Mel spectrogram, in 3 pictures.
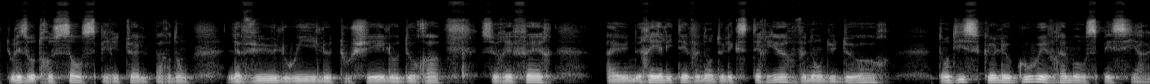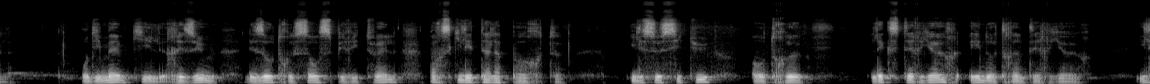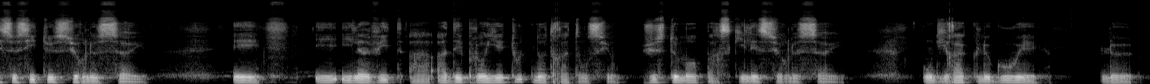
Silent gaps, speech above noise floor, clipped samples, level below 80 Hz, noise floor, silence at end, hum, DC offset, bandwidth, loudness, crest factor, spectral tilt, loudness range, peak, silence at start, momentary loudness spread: none; 42 dB; under 0.1%; -44 dBFS; -63 dBFS; 0.15 s; none; under 0.1%; over 20 kHz; -21 LUFS; 18 dB; -4.5 dB/octave; 3 LU; -4 dBFS; 0.05 s; 12 LU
